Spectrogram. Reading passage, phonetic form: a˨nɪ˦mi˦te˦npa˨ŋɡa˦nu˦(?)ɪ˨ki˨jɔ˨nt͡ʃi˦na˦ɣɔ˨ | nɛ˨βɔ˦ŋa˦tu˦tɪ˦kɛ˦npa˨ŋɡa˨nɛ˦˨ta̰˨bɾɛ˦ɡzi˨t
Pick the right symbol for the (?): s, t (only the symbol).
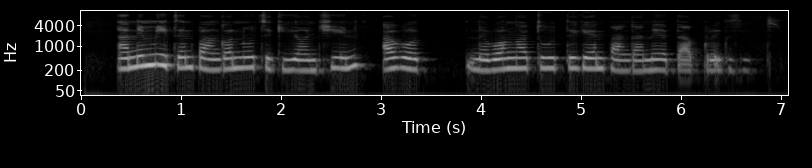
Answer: t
